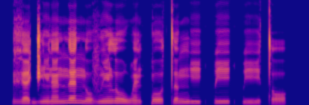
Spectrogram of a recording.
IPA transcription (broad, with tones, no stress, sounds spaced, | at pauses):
ɣ ɛ˧ d͡ʒ ĩ˧ ɾ ɛ̃˦ n ɛ˦ n o˨ v ĩ˦ l o˦˨ w ɛ̃˨ k͡p o˧ t ə˨˦ ŋ iː˦ k͡p iː˦ k͡p iː˨ t ɔ˨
